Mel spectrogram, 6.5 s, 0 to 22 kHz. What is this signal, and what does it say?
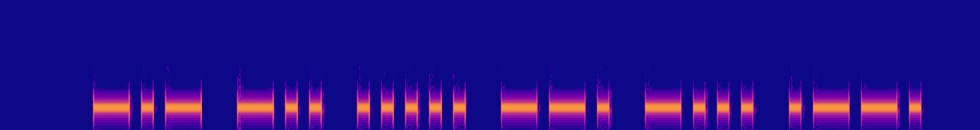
Morse code, heard as a keyed tone, about 15 wpm, 700 Hz. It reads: KD5GBP
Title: Speed Racing - USA 2x3 Call Signs 15wpm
